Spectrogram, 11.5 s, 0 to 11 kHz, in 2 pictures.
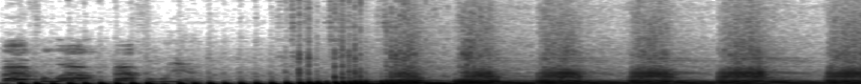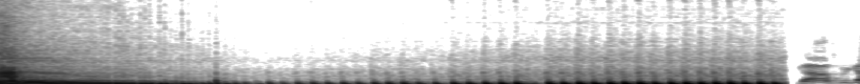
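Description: Lifan KP Mini 150 motorcycle with an aftermarket exhaust revving hard, a loud, close series of rising and falling throttle blips that settles into a choppy idle, then quick blips again before cutting off.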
